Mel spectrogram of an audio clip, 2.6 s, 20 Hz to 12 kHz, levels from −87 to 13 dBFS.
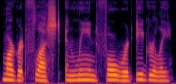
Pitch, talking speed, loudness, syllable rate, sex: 190 Hz, 135 wpm, -17 LUFS, 5.3 syllables/s, female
